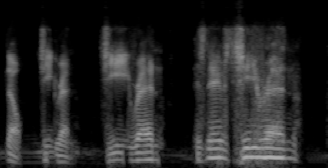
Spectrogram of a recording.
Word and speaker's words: Jiren: And this guy, his name pronounced in Japan in the subs is Jiren, but everyone in the dubs is calling him Jiren. Is like, no, Jiren.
